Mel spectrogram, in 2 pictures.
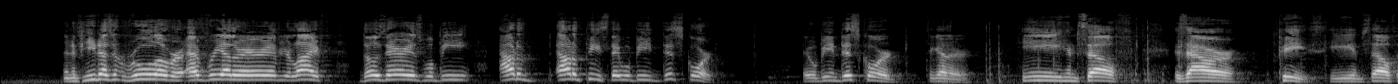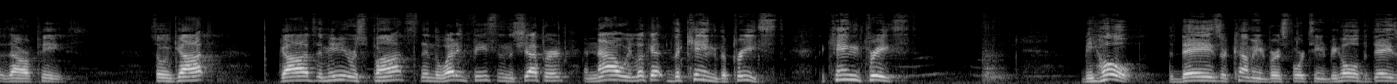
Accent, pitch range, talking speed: American, 145-200 Hz, 160 wpm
